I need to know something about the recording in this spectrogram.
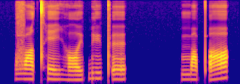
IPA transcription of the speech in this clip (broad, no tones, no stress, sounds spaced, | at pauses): v ɑ tʰ e i̯ ɦ ɔ y̯ ɓ y pʼ ø | m ɑ pʼ ɑ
